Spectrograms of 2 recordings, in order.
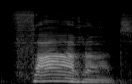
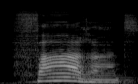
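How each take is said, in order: Both takes have the same delivery.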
